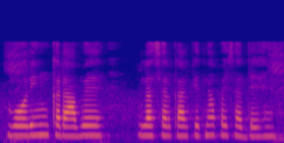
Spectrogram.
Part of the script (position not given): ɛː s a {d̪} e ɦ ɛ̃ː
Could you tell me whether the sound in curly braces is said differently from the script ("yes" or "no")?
no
